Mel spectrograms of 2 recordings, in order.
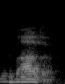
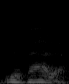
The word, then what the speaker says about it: Nevada: As I've been scolded, mind you, by the government of Nevada for pronouncing the name of their state incorrectly. It's not Nevada. It's Nevada.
